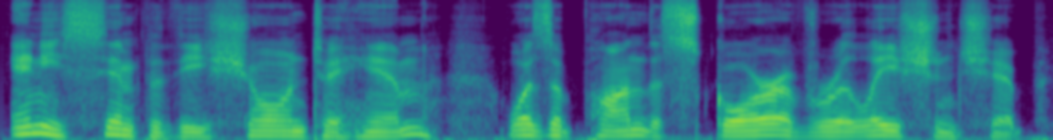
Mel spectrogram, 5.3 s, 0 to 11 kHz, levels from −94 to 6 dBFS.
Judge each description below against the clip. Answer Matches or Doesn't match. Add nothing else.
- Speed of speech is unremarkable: Doesn't match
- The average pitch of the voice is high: Doesn't match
